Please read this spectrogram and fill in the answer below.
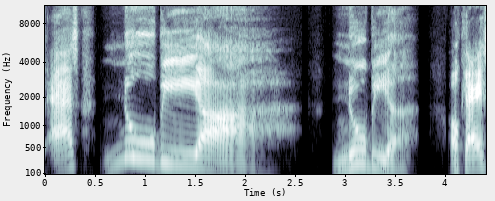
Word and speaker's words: Nubia: But even if you see a V right here, it was still pronounced as nubia. Nubia. Okay, so there's still that ooh sound.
